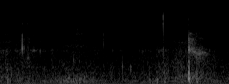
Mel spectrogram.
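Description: Faint ballpoint pen writing on a paper page: light scratching with a few short sharp taps, the sharpest near the end.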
